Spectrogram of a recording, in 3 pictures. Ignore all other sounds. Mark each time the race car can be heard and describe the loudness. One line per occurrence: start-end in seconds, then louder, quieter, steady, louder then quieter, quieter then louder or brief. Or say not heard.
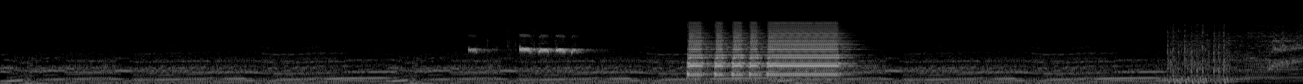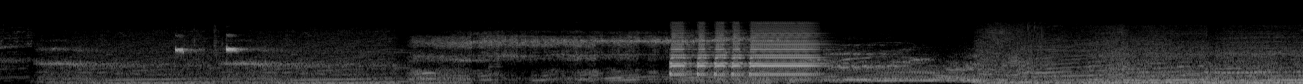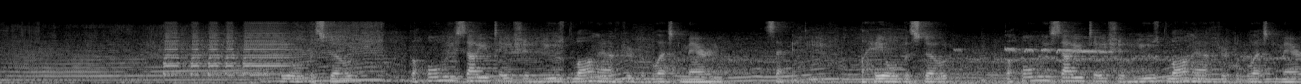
0.0-39.0 louder.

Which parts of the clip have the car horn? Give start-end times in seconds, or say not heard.
6.8-8.4, 19.7-21.2, 27.6-29.1.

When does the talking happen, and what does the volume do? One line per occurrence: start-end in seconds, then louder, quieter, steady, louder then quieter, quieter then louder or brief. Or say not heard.
28.6-39.0 steady.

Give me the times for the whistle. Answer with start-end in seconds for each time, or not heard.
4.7-5.8, 14.8-15.4, 35.6-37.1.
